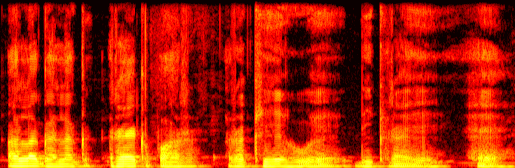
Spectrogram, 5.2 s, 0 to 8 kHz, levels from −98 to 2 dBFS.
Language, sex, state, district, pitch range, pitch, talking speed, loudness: Hindi, male, Gujarat, Gandhinagar, 105-110 Hz, 105 Hz, 105 wpm, -18 LUFS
